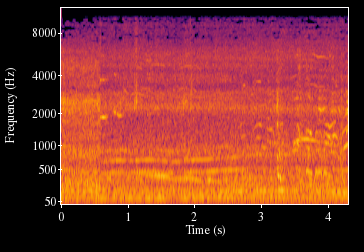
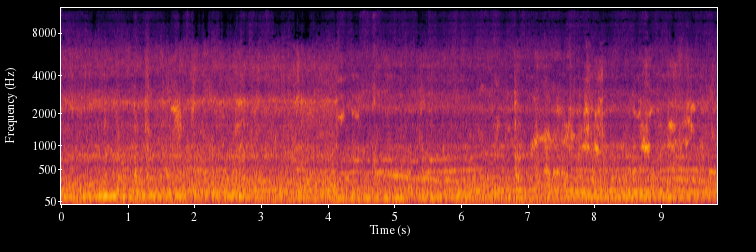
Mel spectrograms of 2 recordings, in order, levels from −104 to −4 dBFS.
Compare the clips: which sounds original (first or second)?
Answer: first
